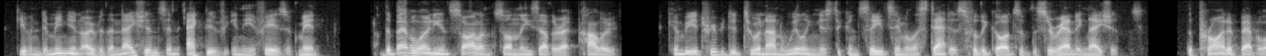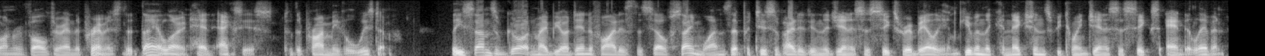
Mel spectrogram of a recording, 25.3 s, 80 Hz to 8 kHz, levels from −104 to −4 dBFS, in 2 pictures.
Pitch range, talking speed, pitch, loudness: 75-100 Hz, 185 wpm, 80 Hz, -21 LUFS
